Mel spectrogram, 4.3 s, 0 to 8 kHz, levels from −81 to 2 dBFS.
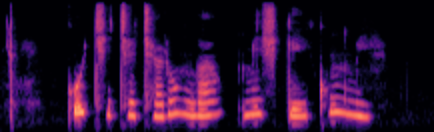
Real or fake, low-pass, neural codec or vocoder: real; 7.2 kHz; none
